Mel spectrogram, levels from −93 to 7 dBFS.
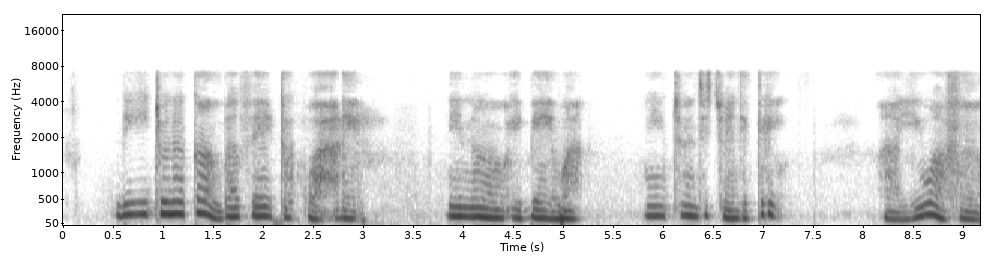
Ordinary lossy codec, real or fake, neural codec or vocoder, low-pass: none; fake; codec, 16 kHz, 1.1 kbps, Voila-Tokenizer; 7.2 kHz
